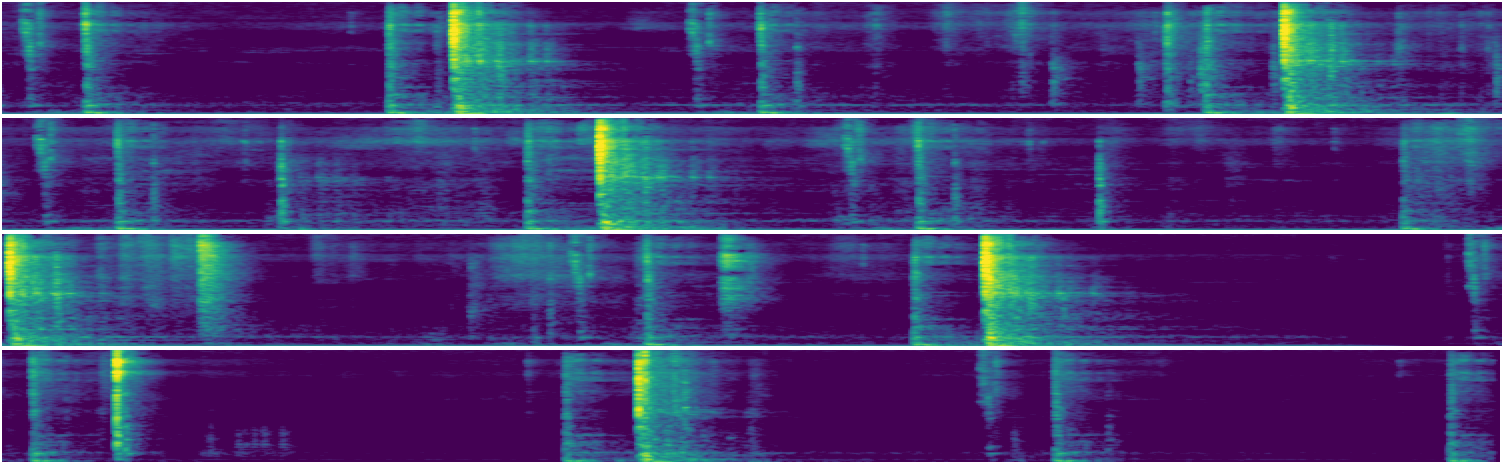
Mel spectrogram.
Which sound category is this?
Sound effects > Objects / House appliances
